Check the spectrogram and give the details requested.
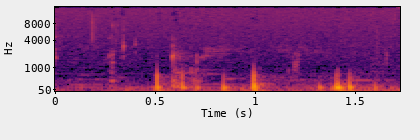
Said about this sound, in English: Get a little water here.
